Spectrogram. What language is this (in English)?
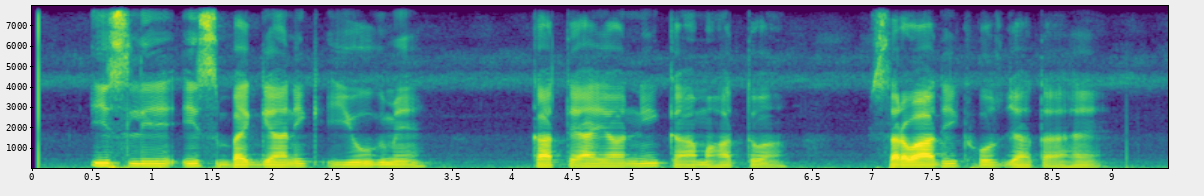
Hindi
